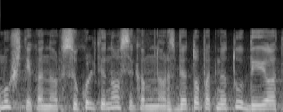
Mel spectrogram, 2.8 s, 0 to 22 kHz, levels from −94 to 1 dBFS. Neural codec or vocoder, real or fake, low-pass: none; real; 7.2 kHz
